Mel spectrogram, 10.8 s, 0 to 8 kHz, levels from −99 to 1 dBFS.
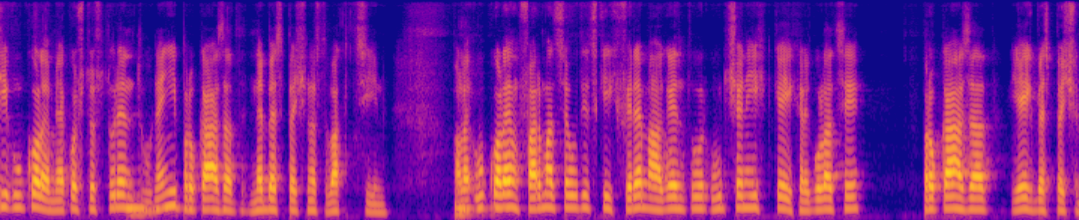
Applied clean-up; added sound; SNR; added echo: neural mask model DeepFilterNet 3.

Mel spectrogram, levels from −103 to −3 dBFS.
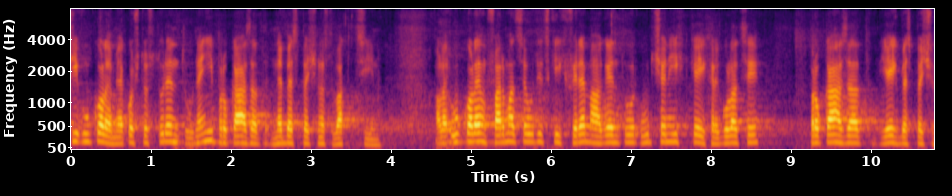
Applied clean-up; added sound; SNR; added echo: neural separator model SepFormer DNS4.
